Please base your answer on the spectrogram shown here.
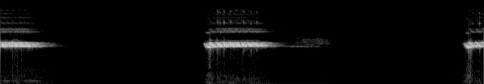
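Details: Black-capped lory giving loud, flat, shrill whistles lasting under a second, one followed by a faint softer trailing note, repeated at irregular intervals of about two to three seconds.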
